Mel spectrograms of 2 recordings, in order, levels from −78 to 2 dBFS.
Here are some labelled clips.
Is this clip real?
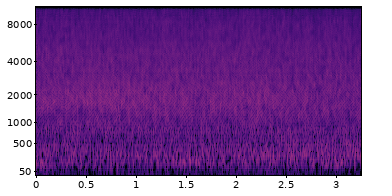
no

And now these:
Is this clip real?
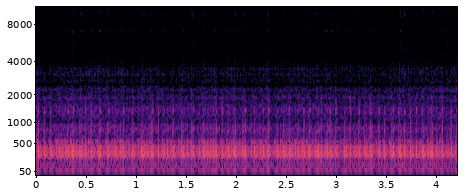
yes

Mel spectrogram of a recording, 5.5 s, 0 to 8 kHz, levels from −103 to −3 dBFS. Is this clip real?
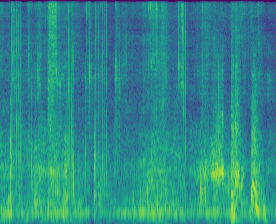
no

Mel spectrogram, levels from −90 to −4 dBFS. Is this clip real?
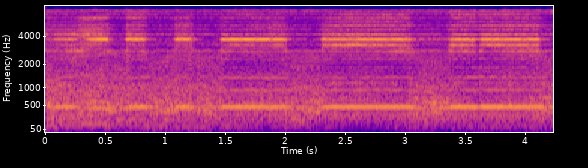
no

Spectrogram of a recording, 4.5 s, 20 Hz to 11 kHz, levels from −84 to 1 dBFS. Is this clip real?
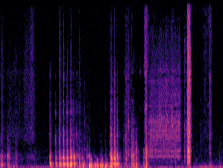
yes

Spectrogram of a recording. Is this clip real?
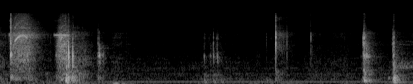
yes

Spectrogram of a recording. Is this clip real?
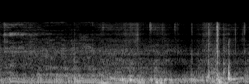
no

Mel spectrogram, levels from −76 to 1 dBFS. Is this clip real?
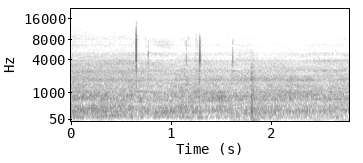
no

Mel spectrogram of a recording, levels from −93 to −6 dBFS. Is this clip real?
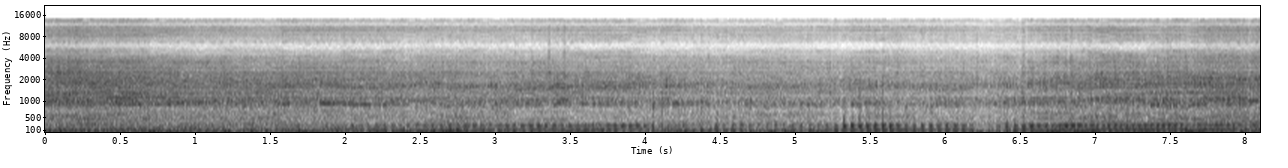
no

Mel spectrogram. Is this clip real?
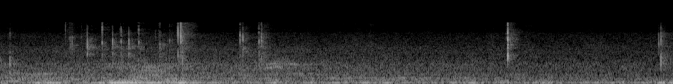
yes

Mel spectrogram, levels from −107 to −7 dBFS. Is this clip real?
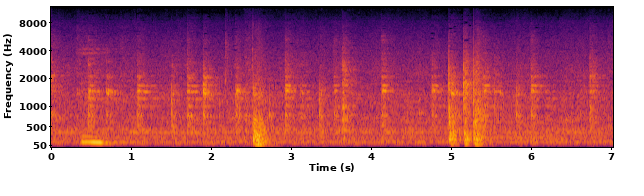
yes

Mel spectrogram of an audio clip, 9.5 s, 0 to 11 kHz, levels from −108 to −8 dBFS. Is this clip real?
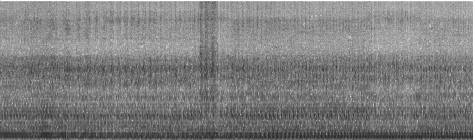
no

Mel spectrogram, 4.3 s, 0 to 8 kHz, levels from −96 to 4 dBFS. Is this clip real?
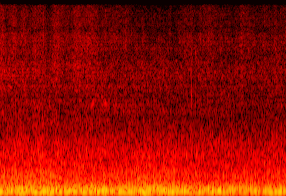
no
